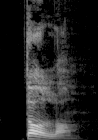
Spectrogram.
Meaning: melody (sequence of notes that makes up a musical phrase)
- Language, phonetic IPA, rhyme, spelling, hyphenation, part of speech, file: Hungarian, [ˈdɒlːɒm], -ɒm, dallam, dal‧lam, noun, Hu-dallam.ogg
